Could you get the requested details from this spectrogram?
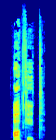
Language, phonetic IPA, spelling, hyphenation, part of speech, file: Hungarian, [ˈɒkit], akit, akit, pronoun, Hu-akit.ogg
- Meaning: accusative singular of aki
